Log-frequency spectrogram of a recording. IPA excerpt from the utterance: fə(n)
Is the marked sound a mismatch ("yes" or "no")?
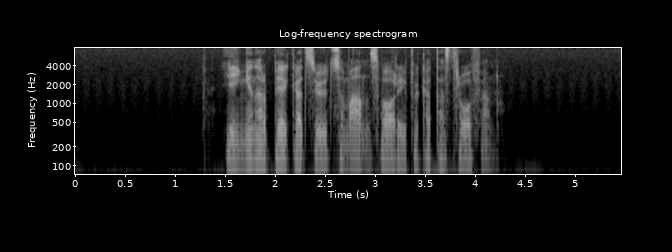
no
